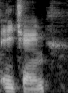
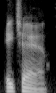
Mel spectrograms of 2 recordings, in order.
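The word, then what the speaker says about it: Achane: They're like, it's pronounced A-Chain. The Dolphins, I believe, said A-Chain a lot.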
